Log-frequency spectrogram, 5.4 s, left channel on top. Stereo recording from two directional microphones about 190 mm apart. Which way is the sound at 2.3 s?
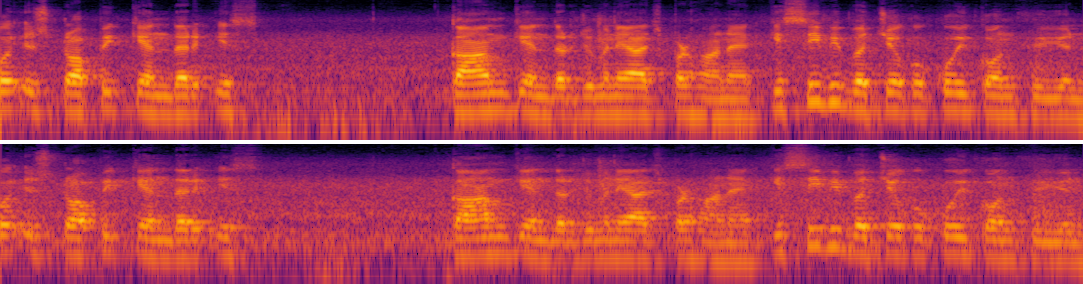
55° left (ahead or behind).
